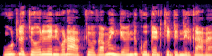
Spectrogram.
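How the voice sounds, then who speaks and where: Male actor for a gossiping older village husband with a Kongu Tamil accent, slightly high voice, lo-fi phone sound. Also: steady tone, rapid-fire, natural voice. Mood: grumbling. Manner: grumbling, gossiping. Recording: tinny lo-fi phone-like audio.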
